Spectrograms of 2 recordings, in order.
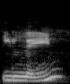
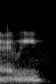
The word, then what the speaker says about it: Ilene: at my name and go elaine it's like it's not it's spelled i l e and e it's an i like it could be easier than the e wave spelling eileen you know you think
